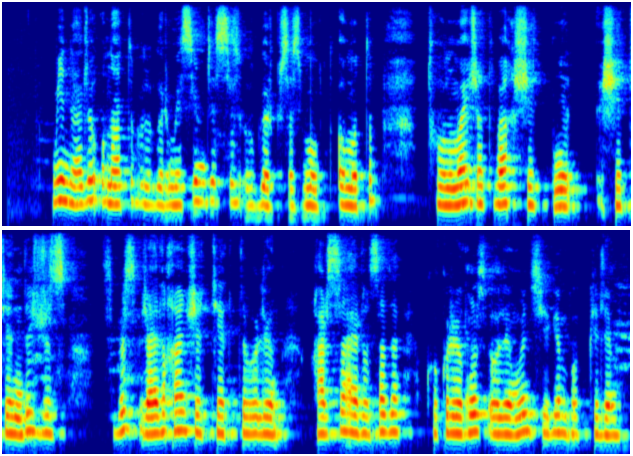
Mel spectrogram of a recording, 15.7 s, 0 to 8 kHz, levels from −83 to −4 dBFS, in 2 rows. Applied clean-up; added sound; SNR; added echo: none; none; none; none.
